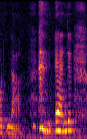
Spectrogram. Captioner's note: chuckles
